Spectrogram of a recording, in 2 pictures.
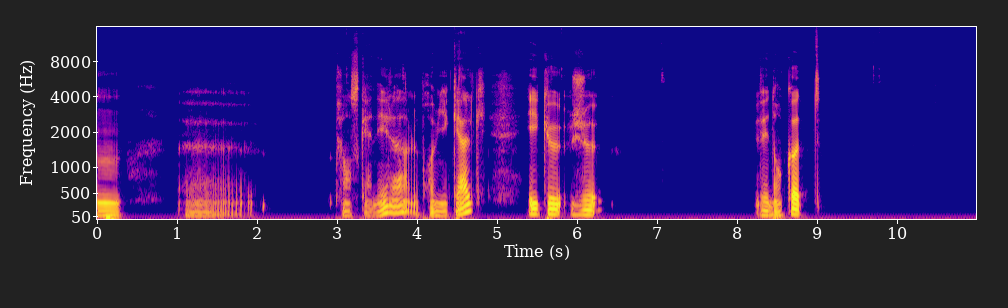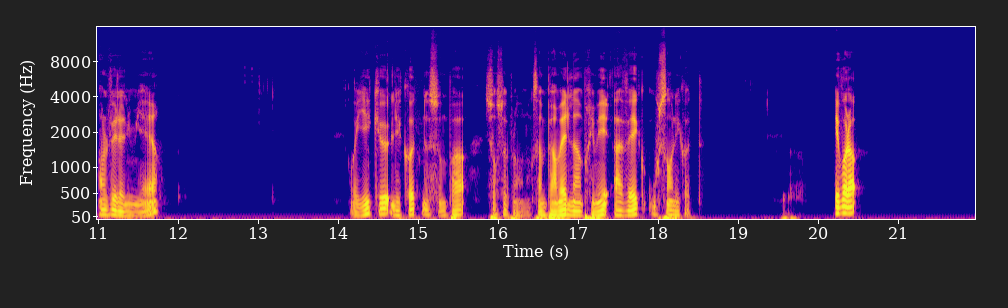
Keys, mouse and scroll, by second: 3.3 click, 10.0 click.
